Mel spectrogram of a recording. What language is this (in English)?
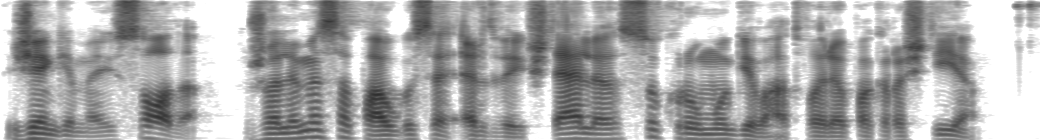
Lithuanian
